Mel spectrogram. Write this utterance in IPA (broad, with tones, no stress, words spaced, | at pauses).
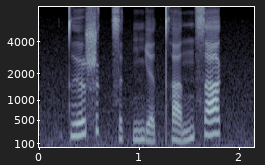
t̪ɨ˧˥ə̯ʂə˦˥k̚sə˨˩k̚ ɲɛ˨˩˨t̪ʰa˨˩˦nsa˦˥k̚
